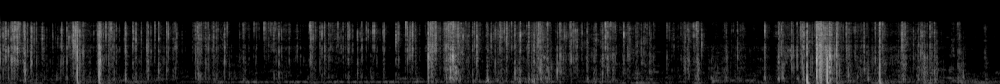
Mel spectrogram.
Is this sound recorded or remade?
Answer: recorded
